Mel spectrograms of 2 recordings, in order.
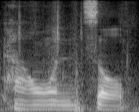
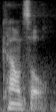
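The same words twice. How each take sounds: First: It is said carefully with a full vowel. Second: It is said quickly with a reduced vowel. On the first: "the U is in there" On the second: "that's how I say it really quick, naturally"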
